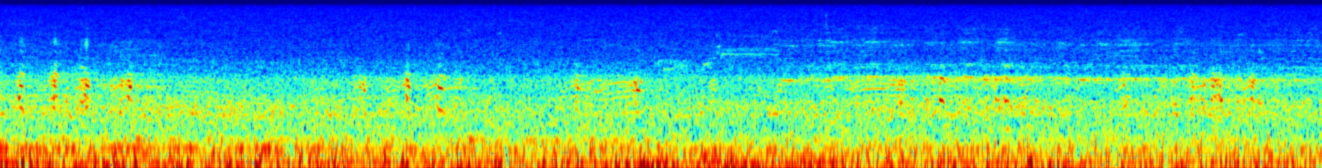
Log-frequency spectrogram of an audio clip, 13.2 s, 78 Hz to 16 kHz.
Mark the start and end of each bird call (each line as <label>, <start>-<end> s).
Canada Goose (Branta canadensis), 0.0-13.2 s
Red-bellied Woodpecker (Melanerpes carolinus), 6.4-7.1 s
Red-winged Blackbird (Agelaius phoeniceus), 6.9-7.7 s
